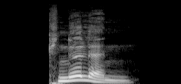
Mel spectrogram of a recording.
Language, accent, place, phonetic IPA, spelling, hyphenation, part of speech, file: German, Germany, Berlin, [ˈknʏlən], knüllen, knül‧len, verb, De-knüllen.ogg
- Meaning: to crumple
